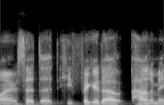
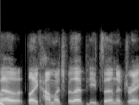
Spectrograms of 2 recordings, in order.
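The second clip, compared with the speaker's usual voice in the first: ordinary talk, nothing marked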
